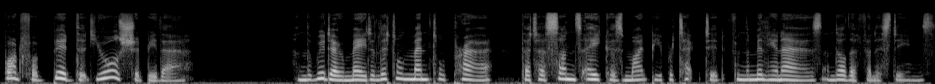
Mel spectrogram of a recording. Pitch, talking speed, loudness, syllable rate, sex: 215 Hz, 180 wpm, -21 LUFS, 5.4 syllables/s, female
